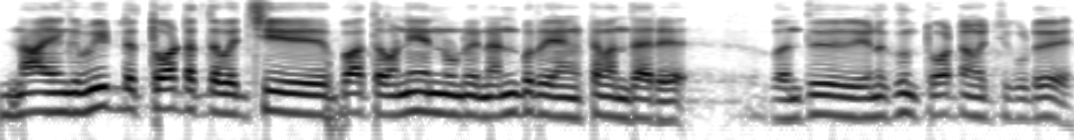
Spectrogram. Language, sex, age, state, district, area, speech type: Tamil, male, 45-60, Tamil Nadu, Viluppuram, rural, spontaneous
